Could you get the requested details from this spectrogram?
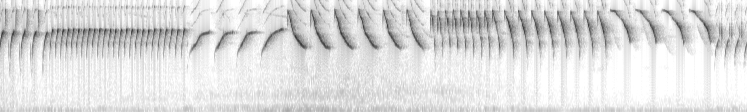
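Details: Belgian canary song used to set other canaries singing: a rapid steady rolling trill, a string of separate rising whistles, then loud slower downward sweeps and another quick rattling series.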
